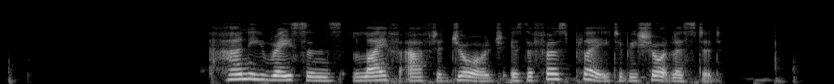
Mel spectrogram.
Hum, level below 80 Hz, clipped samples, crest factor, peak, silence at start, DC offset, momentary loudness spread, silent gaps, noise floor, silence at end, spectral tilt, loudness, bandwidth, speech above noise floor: none; -58 dBFS; under 0.1%; 18 dB; -6 dBFS; 2.1 s; under 0.1%; 10 LU; none; -66 dBFS; 0.55 s; -5.5 dB/octave; -22 LUFS; 7.6 kHz; 44 dB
